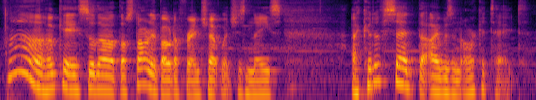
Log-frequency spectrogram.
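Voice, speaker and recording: Excitable let's player over faint game music. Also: medium pitch, a little fast. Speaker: let's play host. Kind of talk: casual game commentary and reading narration aloud. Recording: game music behind commentary. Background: visual novel game music.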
